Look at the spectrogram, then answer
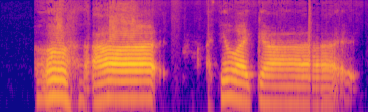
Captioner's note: groans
